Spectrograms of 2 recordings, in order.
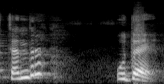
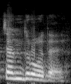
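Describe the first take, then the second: First: The two words are said separately. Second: The two words merge into one quick word.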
